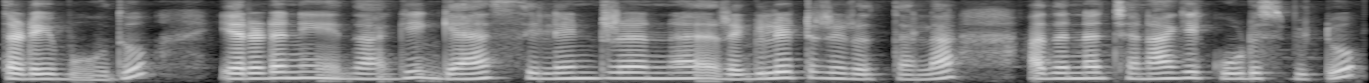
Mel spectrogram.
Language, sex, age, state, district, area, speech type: Kannada, female, 30-45, Karnataka, Chikkaballapur, rural, spontaneous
